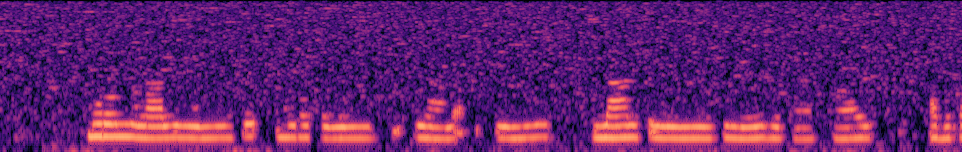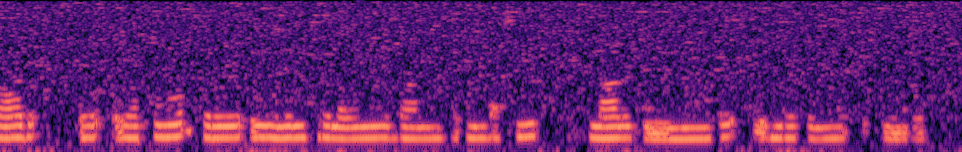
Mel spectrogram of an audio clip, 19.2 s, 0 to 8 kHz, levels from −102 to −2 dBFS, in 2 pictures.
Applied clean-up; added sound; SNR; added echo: classical method Wiener filter.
